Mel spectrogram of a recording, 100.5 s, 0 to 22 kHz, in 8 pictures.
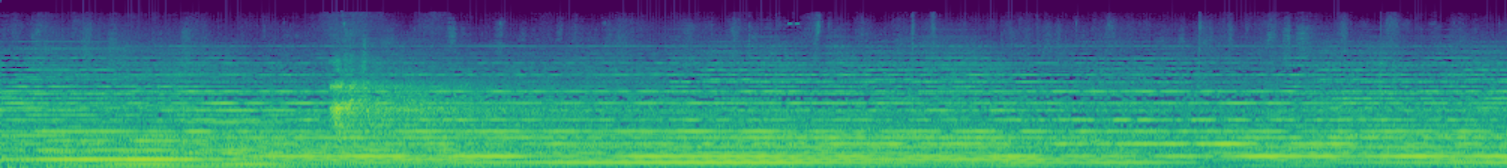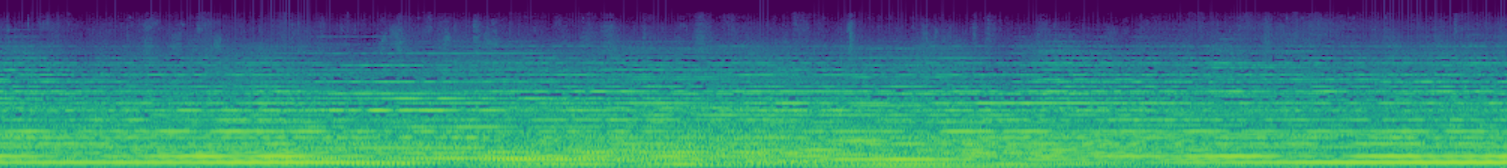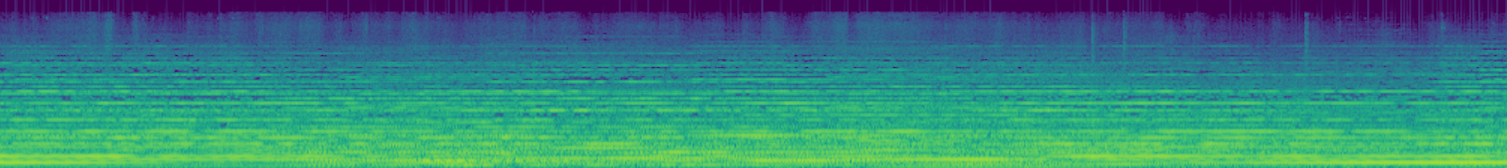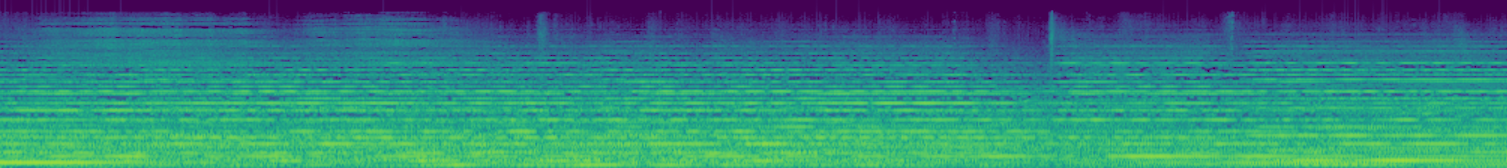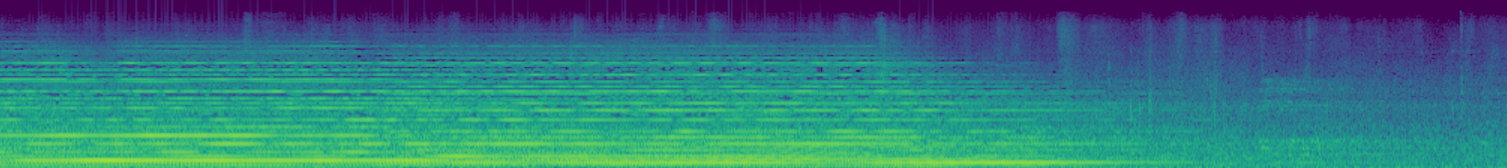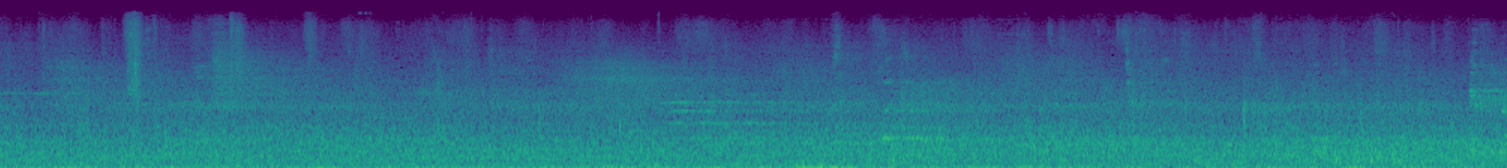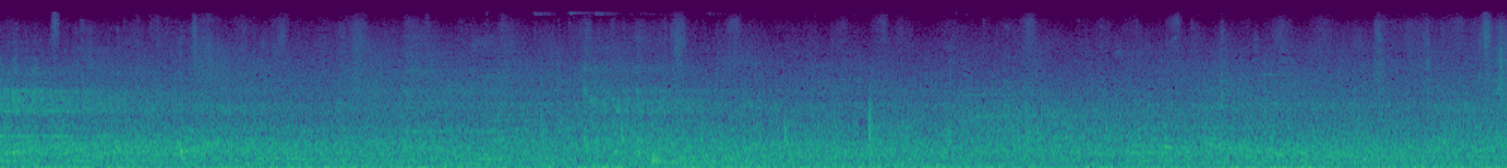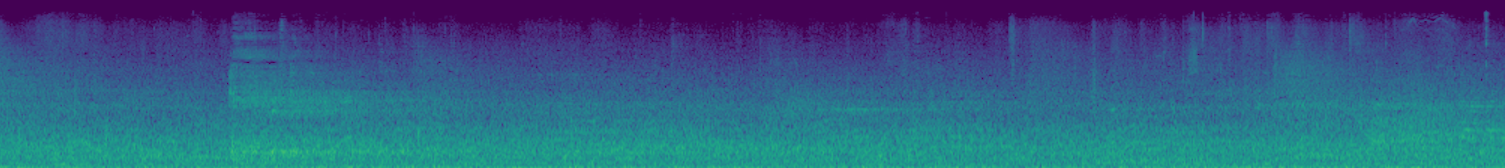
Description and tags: cathedral barcelona
This recording is done with the roalnd R-26 on a trip to barcelona chirstmas 2013.
background-sound, cathedral, chuch, soundscape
